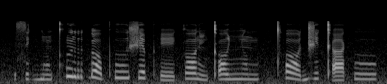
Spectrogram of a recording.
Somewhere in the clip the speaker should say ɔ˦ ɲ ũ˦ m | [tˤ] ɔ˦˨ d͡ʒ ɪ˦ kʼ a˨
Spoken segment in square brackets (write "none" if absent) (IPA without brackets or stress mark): tʰ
